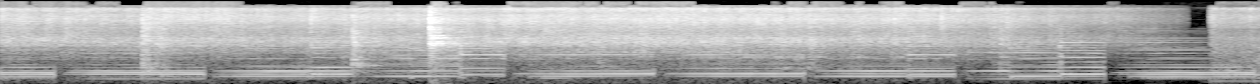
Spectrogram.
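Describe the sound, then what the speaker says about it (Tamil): Cleaned crabs frying in hot masala in a pan give a continuous bright sizzle, with sustained tonal notes running underneath and a couple of sharp knocks, and there is no speech. "அடுத்தது நம்ம க்ளீன் பண்ணி வச்சிருக்க நண்டெல்லாம் அதில் போட்ட வேண்டியதான்."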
